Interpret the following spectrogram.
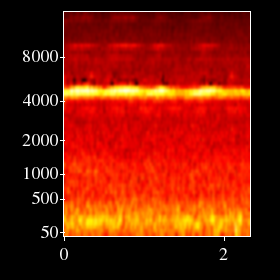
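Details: Insects trilling in total darkness on an autumn night in Japan: a clear, piercing high note sustained without break, softly swelling and fading.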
